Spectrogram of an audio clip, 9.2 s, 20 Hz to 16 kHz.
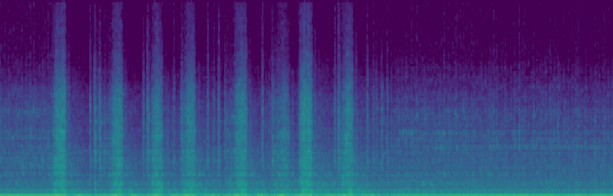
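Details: Jeep Cherokee 4.0 L petrol after fitting a stainless manifold and a new fitting to cure a leak: low, even idle rumble with no ticking or puffing, a few stray clunks early; sounds sealed, the earlier noise is gone.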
